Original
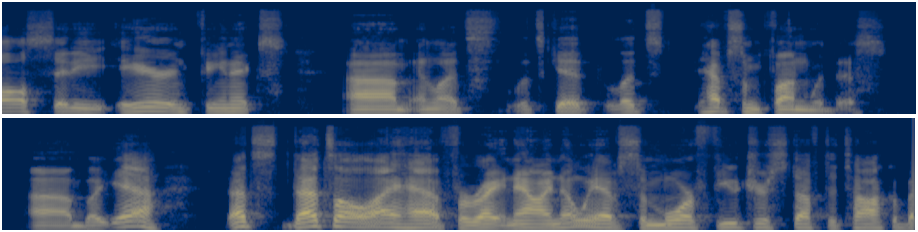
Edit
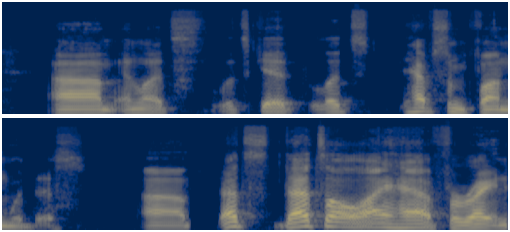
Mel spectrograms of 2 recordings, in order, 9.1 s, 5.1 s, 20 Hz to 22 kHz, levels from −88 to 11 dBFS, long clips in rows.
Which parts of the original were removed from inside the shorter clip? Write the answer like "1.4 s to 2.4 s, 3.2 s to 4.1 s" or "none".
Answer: 4.9 s to 5.5 s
